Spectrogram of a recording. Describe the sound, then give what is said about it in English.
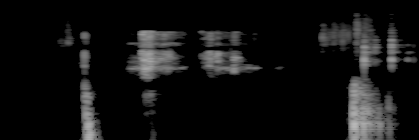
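Dice clatter onto a hard floor: a sharp clack, two rattling tumbles, then a final burst of knocking and skittering. The sounds are fairly quiet, with no talking. “And we got a plus on the floor and a plus on the floor.”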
